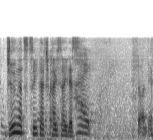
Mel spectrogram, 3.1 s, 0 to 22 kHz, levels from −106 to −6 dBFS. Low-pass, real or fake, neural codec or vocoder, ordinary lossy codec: 7.2 kHz; fake; codec, 44.1 kHz, 7.8 kbps, DAC; none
